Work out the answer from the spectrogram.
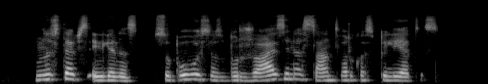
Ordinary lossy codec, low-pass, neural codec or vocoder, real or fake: MP3, 64 kbps; 10.8 kHz; codec, 44.1 kHz, 7.8 kbps, DAC; fake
